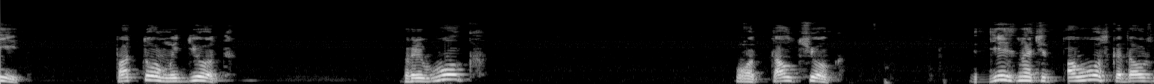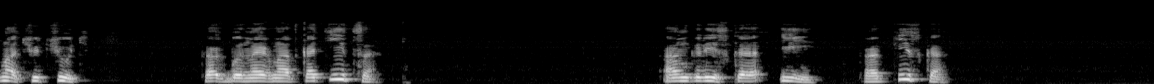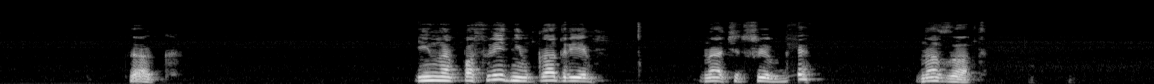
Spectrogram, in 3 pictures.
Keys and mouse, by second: 9.1 shift+middle click, 11.7 click, 14.0-15.7 drag, 21.1-27.5 drag, 28.2-28.6 drag, 31.1 shift+d, 33.5 space.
